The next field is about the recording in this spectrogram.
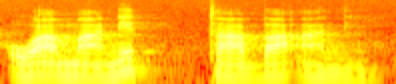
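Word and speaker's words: وَمَنِ اتَّبَعَنِي: Ada yanya dibacanya dengan mad panjang. Wamanani ada di Ali Imran ayat 20 itu ditulisnya dengan memotong yanya sehingga yanya gak ada sehingga dibaca lebih singkat, lebih pendek, lebih cepat.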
